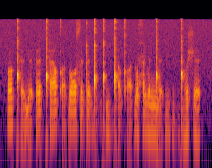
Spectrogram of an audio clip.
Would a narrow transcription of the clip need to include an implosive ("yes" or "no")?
yes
